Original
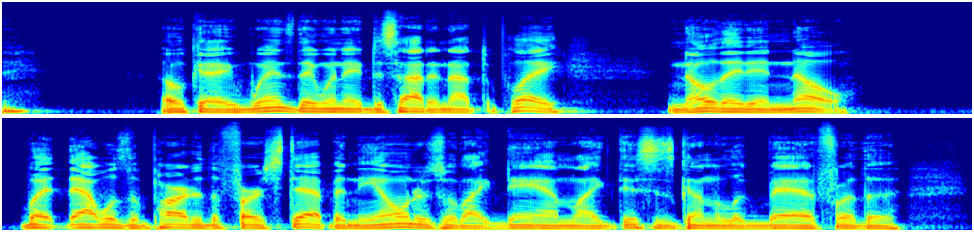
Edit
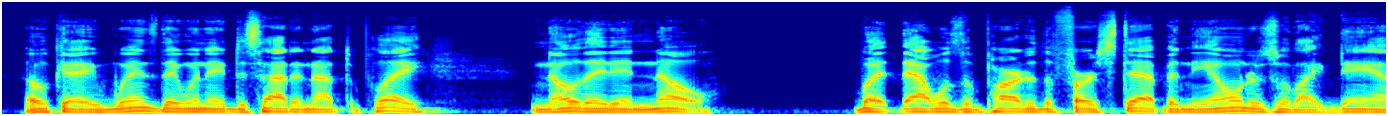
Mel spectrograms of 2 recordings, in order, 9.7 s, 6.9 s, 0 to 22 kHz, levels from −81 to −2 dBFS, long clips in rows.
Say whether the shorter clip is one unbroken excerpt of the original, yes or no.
yes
